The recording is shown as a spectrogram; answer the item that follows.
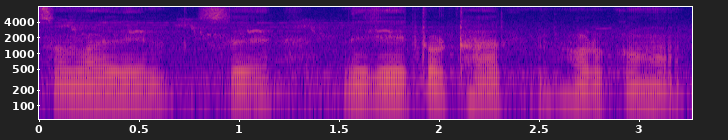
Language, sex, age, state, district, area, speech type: Santali, male, 18-30, Jharkhand, East Singhbhum, rural, spontaneous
